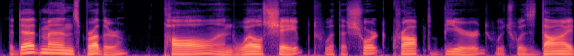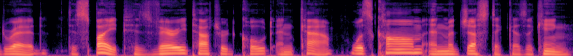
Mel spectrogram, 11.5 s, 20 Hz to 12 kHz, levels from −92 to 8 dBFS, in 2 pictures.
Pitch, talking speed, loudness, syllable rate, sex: 120 Hz, 160 wpm, -19 LUFS, 3.9 syllables/s, male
